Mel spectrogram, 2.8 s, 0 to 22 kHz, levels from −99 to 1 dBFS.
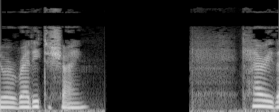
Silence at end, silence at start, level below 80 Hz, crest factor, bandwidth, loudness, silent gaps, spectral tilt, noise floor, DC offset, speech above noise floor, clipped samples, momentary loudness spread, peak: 0 s; 0 s; -44 dBFS; 18 dB; 16.5 kHz; -18 LUFS; 1.07-1.88 s; -6 dB/octave; -40 dBFS; under 0.1%; 24 dB; under 0.1%; 23 LU; -2 dBFS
